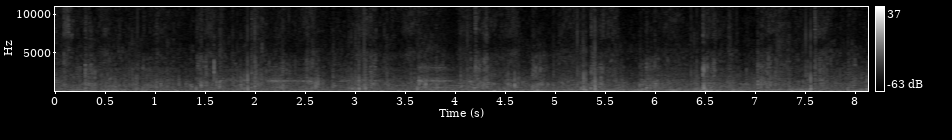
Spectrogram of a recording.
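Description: Footsteps of a person walking at a steady pace along a woodland trail, about two steps a second.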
